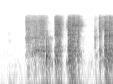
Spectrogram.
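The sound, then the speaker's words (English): A small laptop fan running as the laptop heats up, a breathy whirring hiss that starts and stops in several short, fairly loud bursts. “It was just a little fan. My laptop's getting hot.”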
